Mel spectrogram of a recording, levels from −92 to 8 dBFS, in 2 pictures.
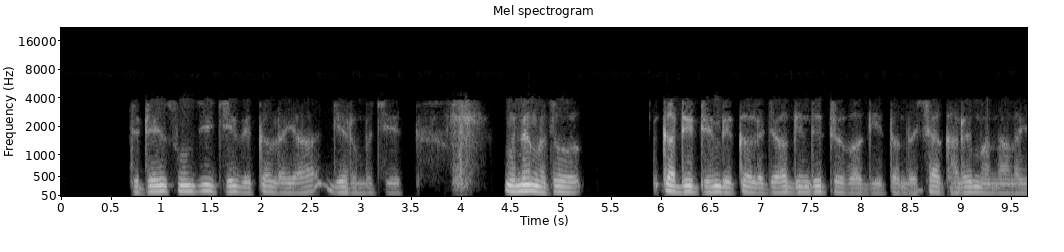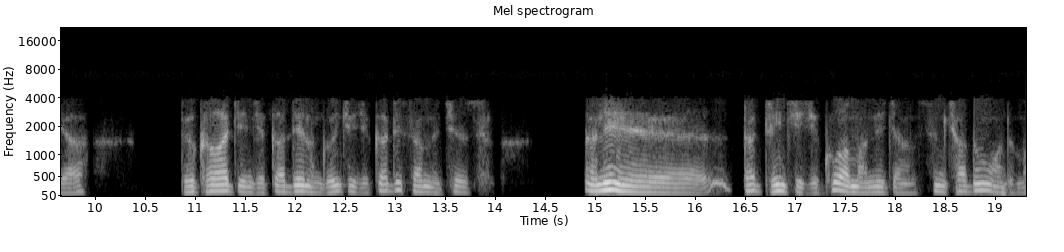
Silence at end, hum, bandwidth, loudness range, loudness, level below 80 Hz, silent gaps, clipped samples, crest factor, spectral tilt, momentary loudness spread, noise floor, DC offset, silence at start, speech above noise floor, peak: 0 s; none; 4.1 kHz; 10 LU; -24 LUFS; -62 dBFS; none; under 0.1%; 24 dB; -7.5 dB/octave; 15 LU; -82 dBFS; under 0.1%; 0.7 s; 59 dB; 0 dBFS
